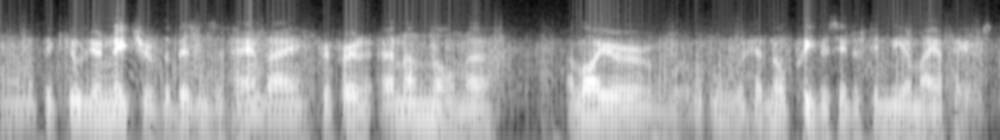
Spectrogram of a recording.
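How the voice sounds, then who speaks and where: An actor playing a grave, secretive, middle-aged bank president, formal and deliberate with some hesitation, in 1940s radio drama style. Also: male voice, fairly low pitch, level tone, close to an everyday voice. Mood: guarded. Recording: noisy, narrow-band 1940s radio recording.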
